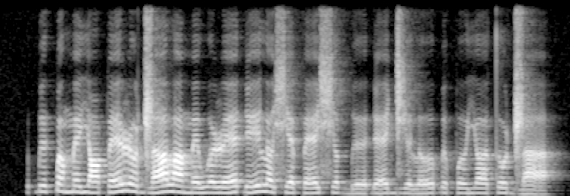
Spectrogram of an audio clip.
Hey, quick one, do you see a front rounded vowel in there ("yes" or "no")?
no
